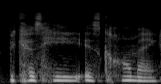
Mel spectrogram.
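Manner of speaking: soft, near-whispered reverence; hushed. Real, not acted. Preacher telling listeners of the Lord's return, hushed. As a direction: drop almost to a whisper for the weighty news.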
